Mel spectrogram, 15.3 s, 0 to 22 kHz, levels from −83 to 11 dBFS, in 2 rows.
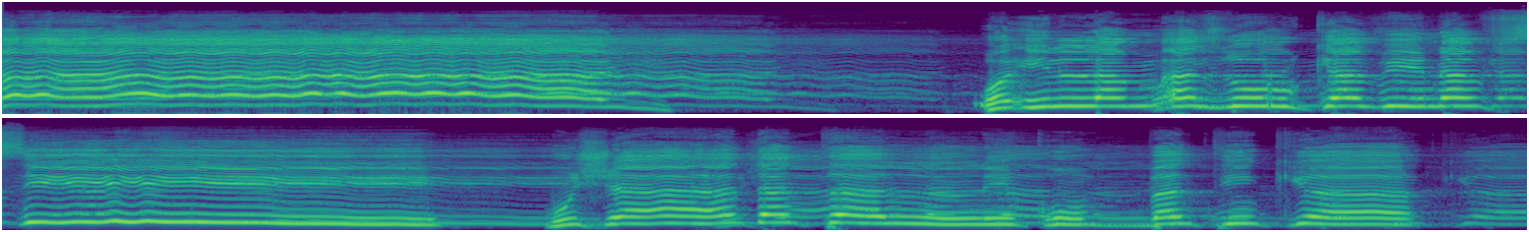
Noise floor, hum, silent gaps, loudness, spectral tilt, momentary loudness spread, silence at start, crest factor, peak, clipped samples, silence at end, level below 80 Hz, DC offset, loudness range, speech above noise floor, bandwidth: -40 dBFS; none; none; -11 LUFS; -2.5 dB/octave; 11 LU; 0 s; 12 dB; 0 dBFS; under 0.1%; 0 s; -60 dBFS; under 0.1%; 4 LU; 29 dB; 15 kHz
